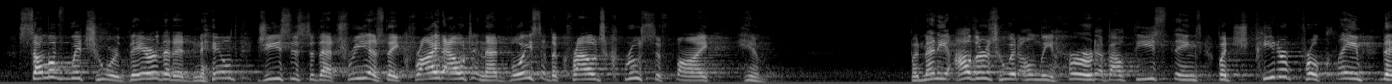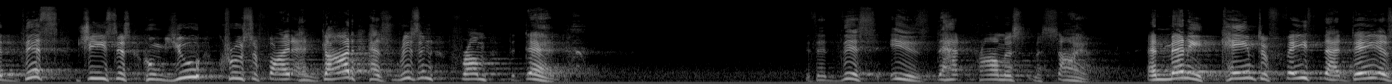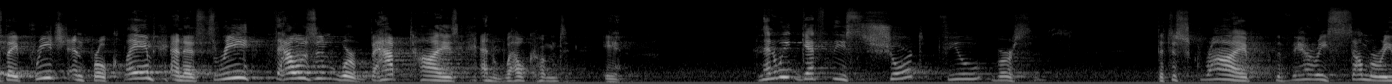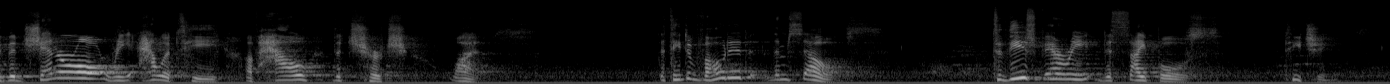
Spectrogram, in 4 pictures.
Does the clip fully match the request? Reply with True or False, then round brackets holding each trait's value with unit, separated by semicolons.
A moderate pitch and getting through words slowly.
False (220 Hz; 115 wpm)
